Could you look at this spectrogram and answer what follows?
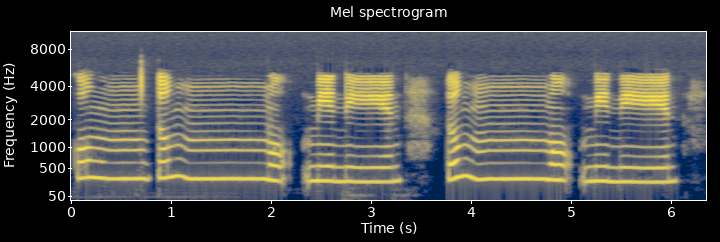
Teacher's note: disertai dengan dengung contoh Inginku mtum mukminin ada mim sukun disini dibaca seperti bertasydid atau double dan disertai dengung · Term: idghom misli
